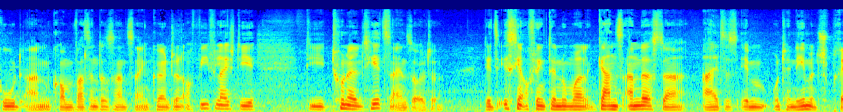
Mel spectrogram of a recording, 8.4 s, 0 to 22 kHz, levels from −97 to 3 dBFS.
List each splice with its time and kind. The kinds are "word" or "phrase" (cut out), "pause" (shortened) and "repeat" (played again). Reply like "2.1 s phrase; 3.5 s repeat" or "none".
none

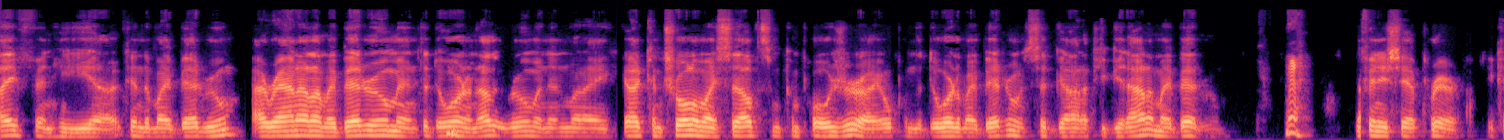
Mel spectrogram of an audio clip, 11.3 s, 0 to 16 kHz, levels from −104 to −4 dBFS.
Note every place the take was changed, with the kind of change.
0.9 s word; 3.1 s word; 5.7 s phrase; 10.2 s word

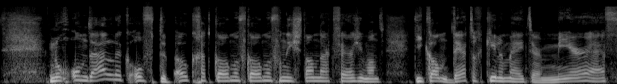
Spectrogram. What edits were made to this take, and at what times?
1.7 s word; 2.5 s repeat

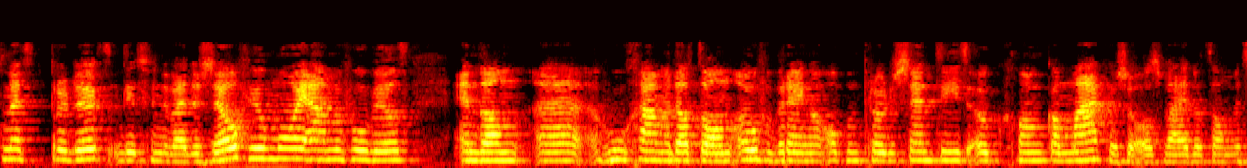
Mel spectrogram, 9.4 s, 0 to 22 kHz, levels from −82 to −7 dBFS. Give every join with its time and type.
none

